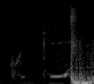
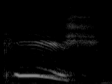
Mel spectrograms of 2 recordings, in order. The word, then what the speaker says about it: quiche: 엄마, it's pronounced quiche.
